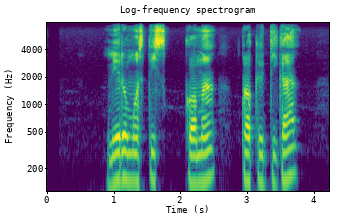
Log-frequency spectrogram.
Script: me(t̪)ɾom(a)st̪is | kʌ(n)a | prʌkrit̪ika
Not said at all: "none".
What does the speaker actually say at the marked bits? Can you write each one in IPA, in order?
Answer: none, ʌ, m

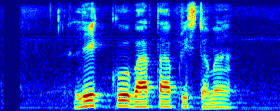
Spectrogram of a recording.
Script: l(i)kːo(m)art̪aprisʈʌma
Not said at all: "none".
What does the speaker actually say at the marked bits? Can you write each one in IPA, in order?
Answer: e, b

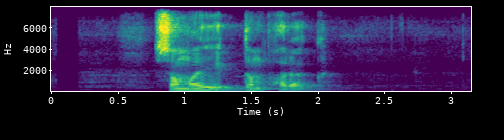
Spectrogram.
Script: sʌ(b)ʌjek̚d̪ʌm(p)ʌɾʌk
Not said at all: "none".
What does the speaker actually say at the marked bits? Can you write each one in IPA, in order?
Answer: m, pʰ

